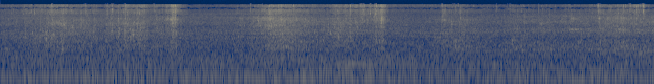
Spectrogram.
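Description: Wet seaweed and debris rustle as they are gathered up.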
